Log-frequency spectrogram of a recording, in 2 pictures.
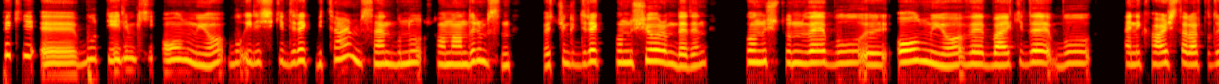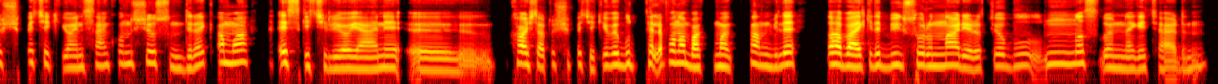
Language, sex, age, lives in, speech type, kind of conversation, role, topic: Turkish, female, 20-24, Germany, conversation, podcast, host, Partnerin telefonuna bakmanın sınırı sence nerede başlar?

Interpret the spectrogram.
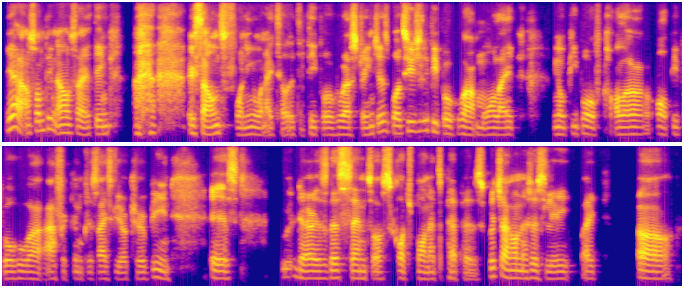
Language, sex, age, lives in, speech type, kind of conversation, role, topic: English, male, 20-24, Canada, conversation, unstructured, none, Which local food markets would you recommend to visitors?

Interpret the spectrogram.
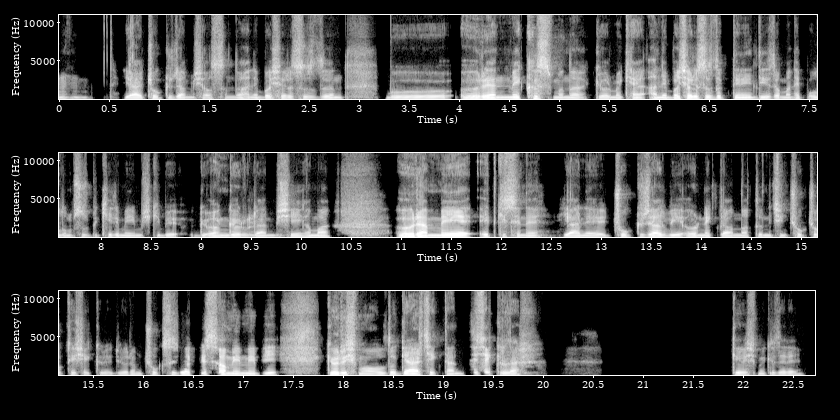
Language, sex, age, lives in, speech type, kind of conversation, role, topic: Turkish, male, 30-34, Germany, conversation, podcast, host, Başarısızlıklar öğrenme sürecini nasıl etkiledi?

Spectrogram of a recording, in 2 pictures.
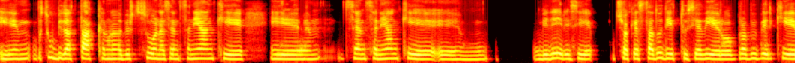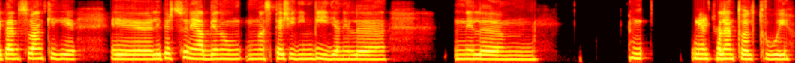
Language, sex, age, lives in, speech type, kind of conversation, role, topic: Italian, female, 20-24, Italy, conversation, unstructured, none, Come reagisci quando una celebrità si comporta in modo scorretto sui media?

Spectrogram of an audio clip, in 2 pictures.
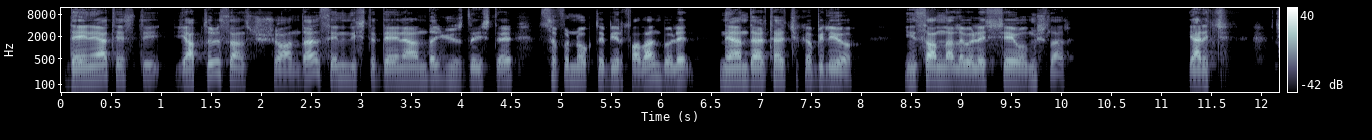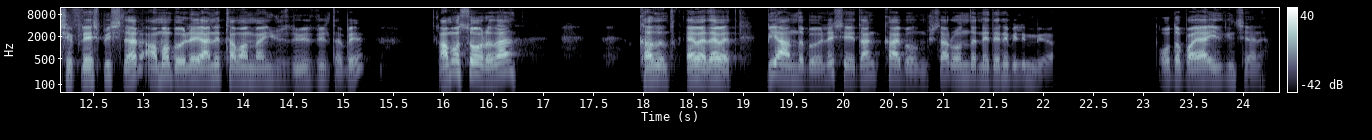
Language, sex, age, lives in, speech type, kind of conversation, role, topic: Turkish, male, 40-44, United States, conversation, unstructured, none, Tarihte en çok şaşırdığınız olay nedir?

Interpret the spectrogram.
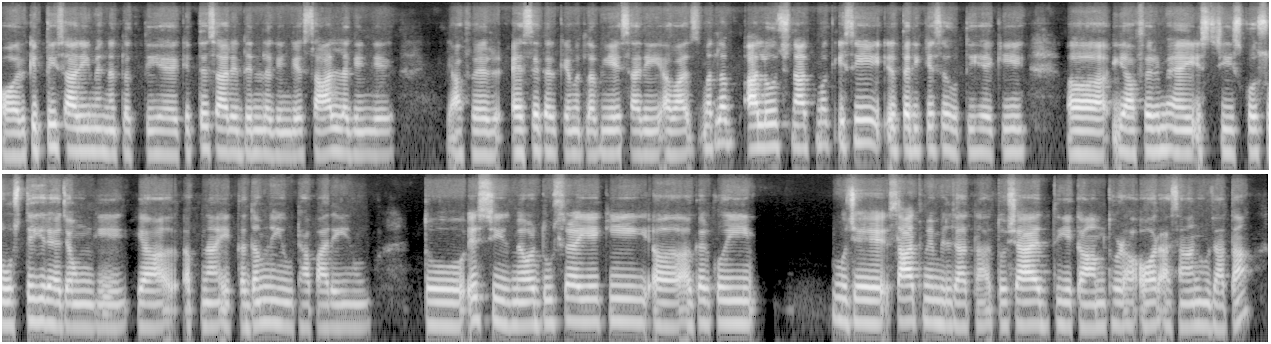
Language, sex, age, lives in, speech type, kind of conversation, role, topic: Hindi, female, 20-24, India, conversation, advice, user, मैं अपनी अंदर की आलोचनात्मक आवाज़ से कैसे दयालुता और समझदारी से निपटूँ?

